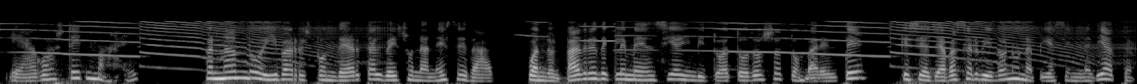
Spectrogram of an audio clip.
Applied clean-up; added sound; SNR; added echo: classical method spectral subtraction.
